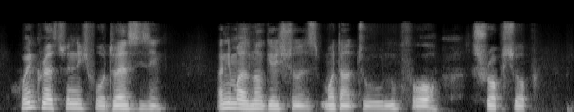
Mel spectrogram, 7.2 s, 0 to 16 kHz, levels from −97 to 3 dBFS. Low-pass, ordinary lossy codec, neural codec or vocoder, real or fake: 7.2 kHz; none; codec, 16 kHz, 1 kbps, X-Codec, WavLM features, trained on Multilingual LibriSpeech; fake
